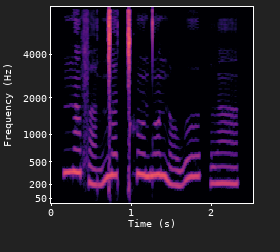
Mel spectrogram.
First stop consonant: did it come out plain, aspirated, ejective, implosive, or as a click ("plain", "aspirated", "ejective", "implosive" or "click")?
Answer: click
